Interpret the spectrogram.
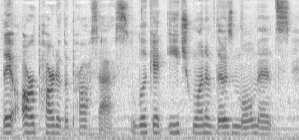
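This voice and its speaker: A woman's voice: lowish voice, steady tone, unhurried, a little hiss or hum. A woman tarot reader speaking directly to the listener in a conversational, reassuring, therapy-minded way during an intuitive reading.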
